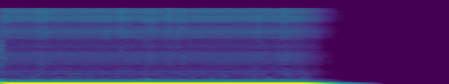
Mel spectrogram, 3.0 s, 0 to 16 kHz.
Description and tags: fake analog bass 2a
deep electronic bass sound
bass, electronic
